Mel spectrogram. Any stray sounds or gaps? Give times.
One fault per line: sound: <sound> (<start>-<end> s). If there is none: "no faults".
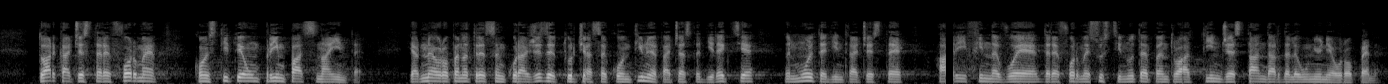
sound: dropout (9.5-9.5 s)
